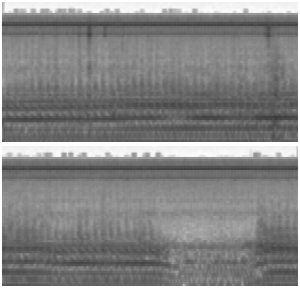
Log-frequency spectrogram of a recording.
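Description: A car engine idles close by with a steady low rumble.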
